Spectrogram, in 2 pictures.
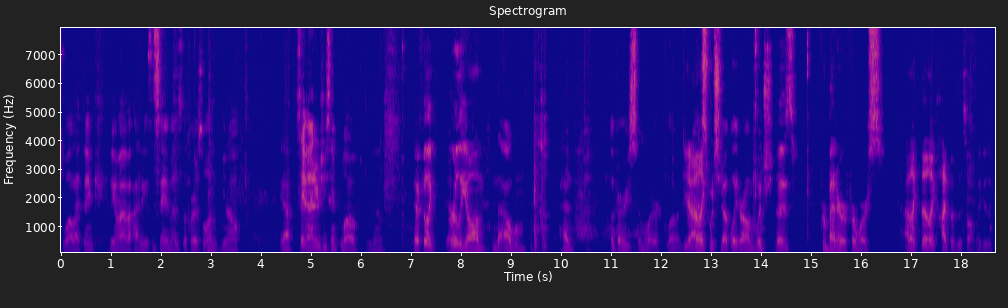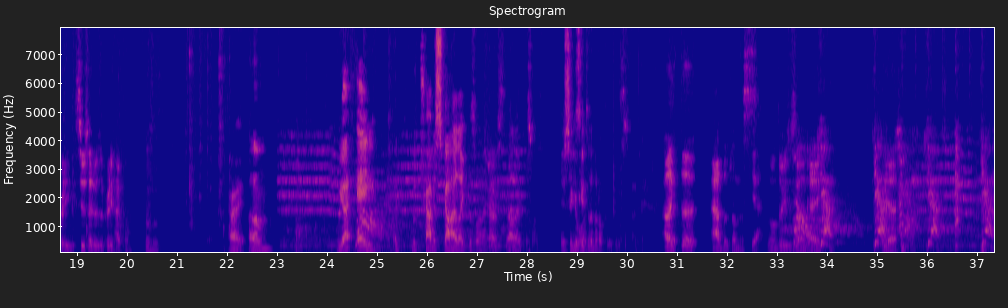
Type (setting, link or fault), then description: fault, poor sound quality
